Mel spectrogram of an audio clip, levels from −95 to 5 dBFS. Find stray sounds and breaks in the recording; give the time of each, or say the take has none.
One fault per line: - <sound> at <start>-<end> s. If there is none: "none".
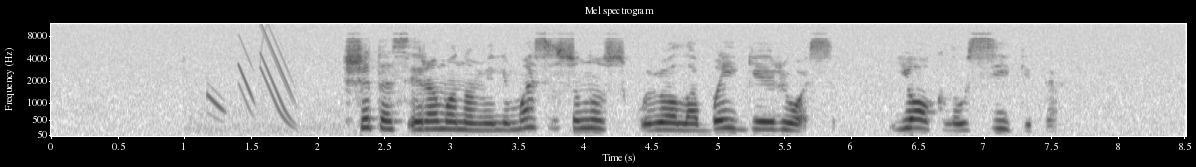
- chirp at 1.2-1.9 s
